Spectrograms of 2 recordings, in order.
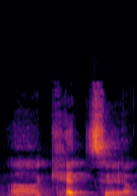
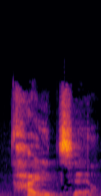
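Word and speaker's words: קֵץ: 근데 이 끝이라는 단어가 히브리어로 캐츠예요. 캐츠. 그리고 아까 여름과일 그거는 카이츠예요. 그래서 발음이 비슷합니다. kites, kites 해가지고 발음이 같지요.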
